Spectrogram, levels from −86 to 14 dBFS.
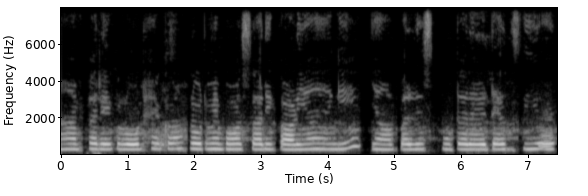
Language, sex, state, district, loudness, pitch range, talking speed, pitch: Hindi, female, Bihar, Purnia, -15 LUFS, 280-295 Hz, 130 wpm, 285 Hz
